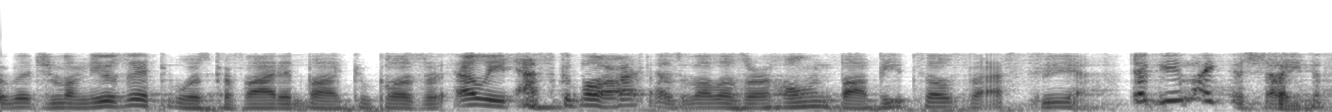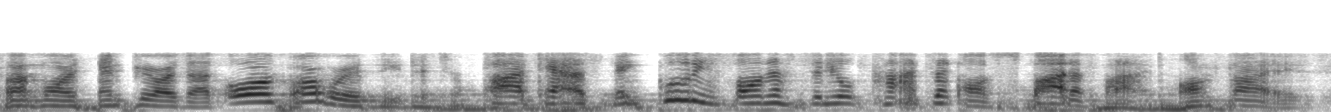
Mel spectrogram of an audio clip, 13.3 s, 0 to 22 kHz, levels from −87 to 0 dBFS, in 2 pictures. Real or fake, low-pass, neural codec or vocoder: fake; 3.6 kHz; codec, 24 kHz, 1 kbps, SNAC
